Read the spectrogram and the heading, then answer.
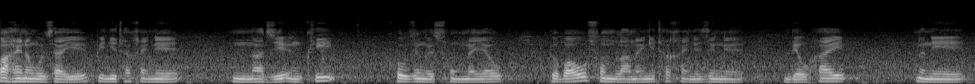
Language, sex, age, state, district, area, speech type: Bodo, male, 60+, Assam, Kokrajhar, rural, spontaneous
